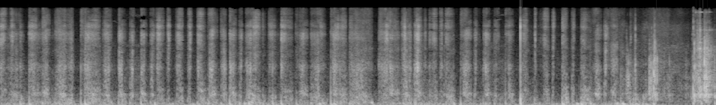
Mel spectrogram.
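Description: A hollow wooden folding chess board held close to the mic is scratched and tapped with fingernails and fingertips. The result is a dense, steady stream of dry scratching and quick taps, with low knocks under bright, crackly rasps, and a sharper, louder flurry right at the end.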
